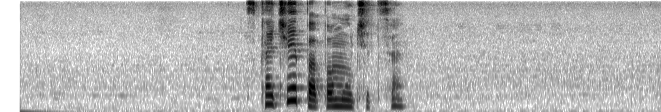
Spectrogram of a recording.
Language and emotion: Russian, neutral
